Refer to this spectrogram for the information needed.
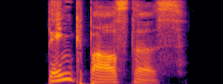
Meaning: strong/mixed nominative/accusative neuter singular superlative degree of denkbar
- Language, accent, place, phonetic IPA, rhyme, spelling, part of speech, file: German, Germany, Berlin, [ˈdɛŋkbaːɐ̯stəs], -ɛŋkbaːɐ̯stəs, denkbarstes, adjective, De-denkbarstes.ogg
